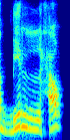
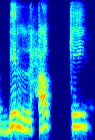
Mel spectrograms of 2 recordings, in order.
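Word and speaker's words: بِالْحَقِّ: Maka bacanya bil haqq. Tahan, pantulkan. Tabbat yada abi lahabin wa tab. Ma aghna anhu maluhu wa ma kasab. Sayasla naran. Gitu ya. Surah Al-Asr ayat 2 jangan dibaca bil haqqi tidak.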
